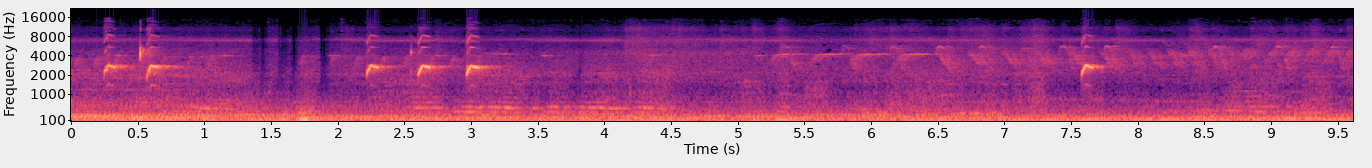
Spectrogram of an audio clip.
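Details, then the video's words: A tame, naturally paired prinia gives a cluster of sharp, bright upward-flicked chirps early on. A faint, rapid, higher trill series follows, with one more chirp near the end. Constant low rumble throughout. "prenjak lumut jodohan alam"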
